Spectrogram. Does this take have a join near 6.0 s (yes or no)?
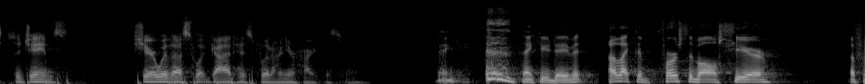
yes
